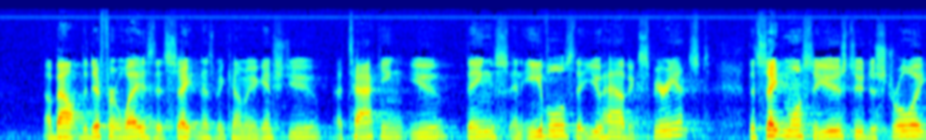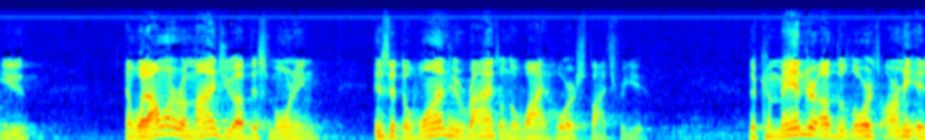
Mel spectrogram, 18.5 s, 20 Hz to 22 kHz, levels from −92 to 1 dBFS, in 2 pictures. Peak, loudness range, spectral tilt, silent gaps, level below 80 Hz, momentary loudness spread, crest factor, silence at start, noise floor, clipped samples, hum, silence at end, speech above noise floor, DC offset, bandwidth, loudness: -2 dBFS; 8 LU; -5.5 dB/octave; none; -62 dBFS; 16 LU; 24 dB; 0.45 s; -60 dBFS; under 0.1%; none; 0 s; 34 dB; under 0.1%; 16.5 kHz; -26 LUFS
